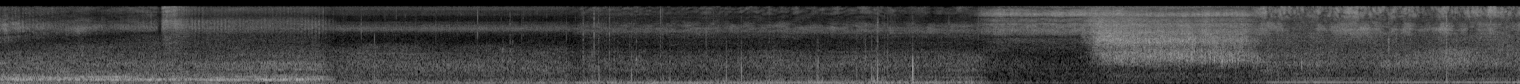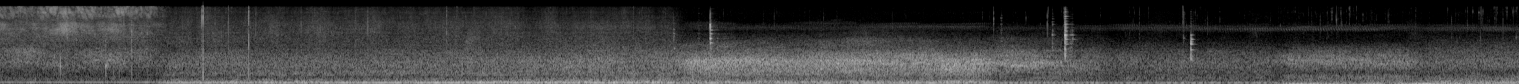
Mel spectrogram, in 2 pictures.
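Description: Outdoor campfire cooking sounds: a loud hiss for a couple of seconds, then potatoes frying in oil in a cast-iron pan over a wood fire, a steady bubbling sizzle, followed by a lower fire noise with a few sharp clicks.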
